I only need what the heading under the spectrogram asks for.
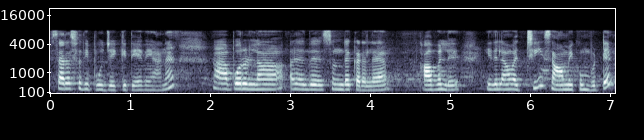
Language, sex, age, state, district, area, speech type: Tamil, female, 30-45, Tamil Nadu, Thanjavur, urban, spontaneous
